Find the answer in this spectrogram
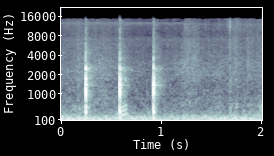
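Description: Three sharp knocks about a third of a second apart, as a freshly carved wooden tent stake is knocked into the soil.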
